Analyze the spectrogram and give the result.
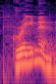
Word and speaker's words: Groening: Futurama, and how to properly pronounce his name. Is it Groening? Is it Groening? – I have no idea. I never even considered that. – Groening is officially...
